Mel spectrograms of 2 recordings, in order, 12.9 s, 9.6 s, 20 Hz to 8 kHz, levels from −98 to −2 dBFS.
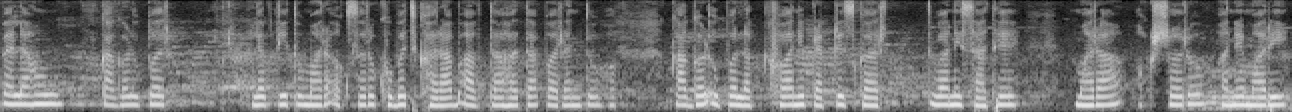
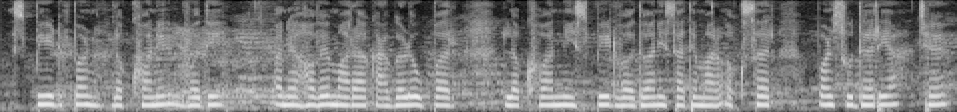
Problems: constant background noise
